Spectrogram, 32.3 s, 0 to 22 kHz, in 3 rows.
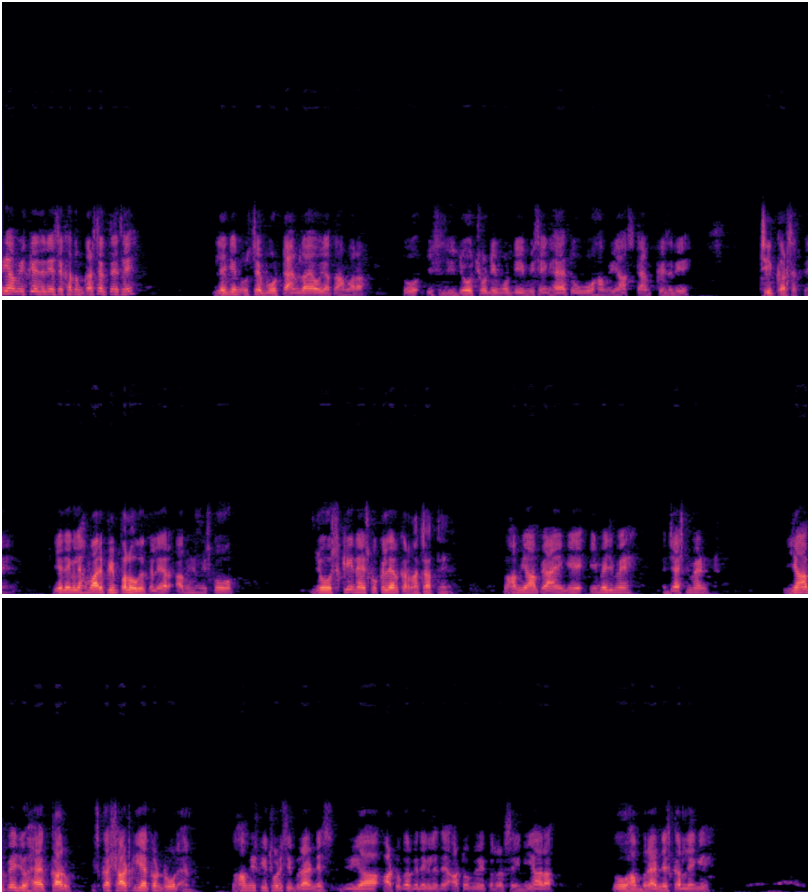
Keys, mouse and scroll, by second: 0.1 space, 0.3 click, 0.7 space, 1.9 alt+click, 4.0 space, 4.1 click, 4.4 space, 5.2 click, 5.6 click, 6.2 space, 6.3 click, 6.7 space, 7.0 alt+click, 10.3 ctrl+-, 11.4 typing, 12.6 ctrl+=, 18.2 click, 23.4 click, 26.5 click.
